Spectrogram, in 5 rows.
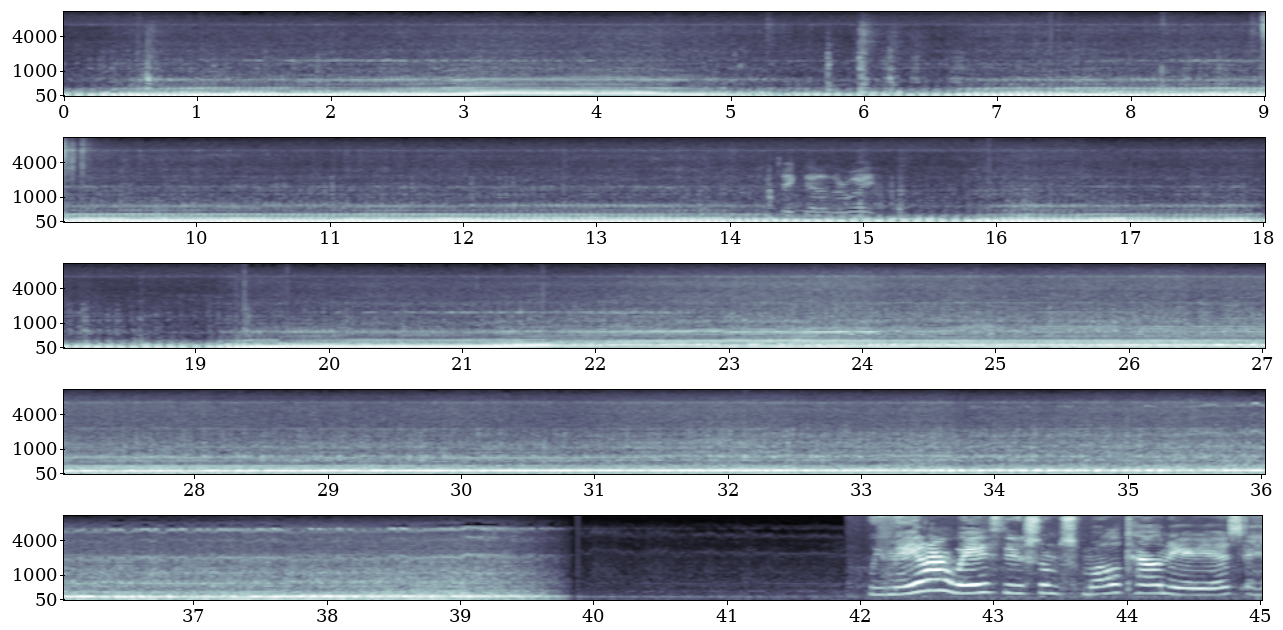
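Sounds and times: off-road vehicle engine revving: 0.0s - 45.0s.

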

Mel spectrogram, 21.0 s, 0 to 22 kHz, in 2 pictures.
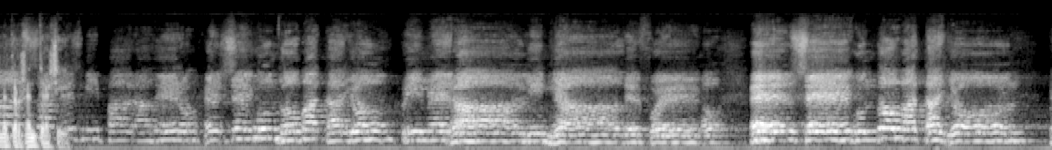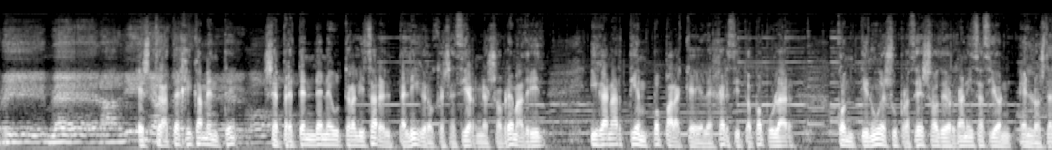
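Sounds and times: low voices chanting in unison: 0.0s - 13.6s.

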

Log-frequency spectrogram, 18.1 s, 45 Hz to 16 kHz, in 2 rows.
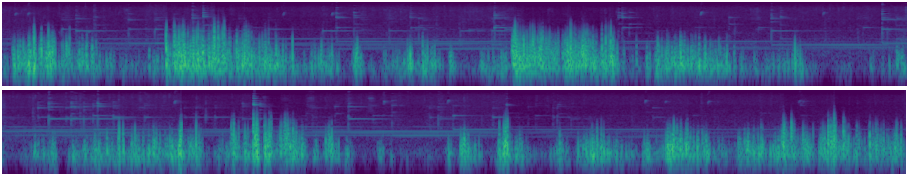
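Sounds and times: wind chimes ringing: 0.0s - 18.0s
wind rumbling on microphone: 0.0s - 18.0s.

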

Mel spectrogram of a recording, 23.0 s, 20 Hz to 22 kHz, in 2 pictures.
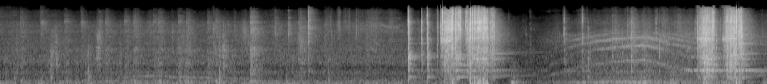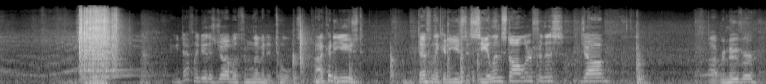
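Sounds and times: power tool bursts: 6.4s - 7.8s, 10.4s - 11.5s, 12.7s - 13.6s.

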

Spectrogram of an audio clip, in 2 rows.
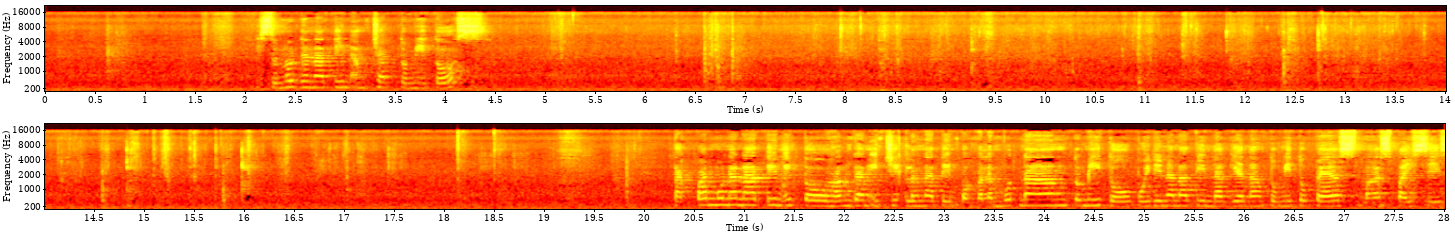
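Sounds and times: wooden spoon scraping a pot: 7.9s - 17.7s.

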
